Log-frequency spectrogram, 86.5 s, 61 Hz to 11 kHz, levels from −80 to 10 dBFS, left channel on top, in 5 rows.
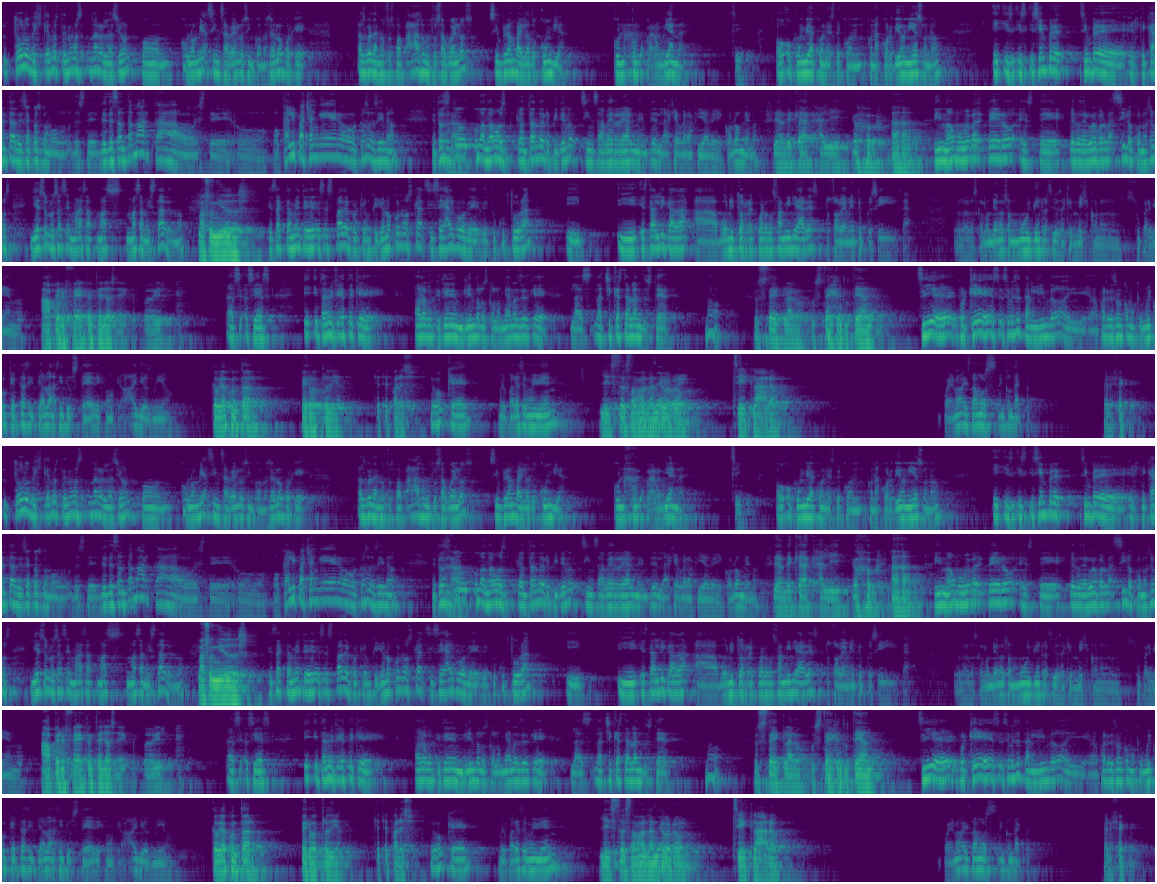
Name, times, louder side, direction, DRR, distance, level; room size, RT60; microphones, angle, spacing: voice 1, 0.0-4.6 5.3-7.1 7.3-8.4 9.2-10.3 11.6-14.1 14.9-23.2 23.7-29.4 31.3-37.5 38.6-42.6 43.0-43.3 43.8-48.2 48.9-51.4 51.7-52.2 55.2-56.2 56.4-57.6 58.1-60.1 60.4-61.9 62.4-62.7 64.2-64.6 65.6-71.7 73.8-73.9 75.6-76.2 76.6-77.6 78.6-79.5 83.3-84.5, left 1 dB, 25° left, 10 dB, 0.9 m, -31 dB
voice 2, 9.3-10.0 11.0-11.1 23.9-24.2 28.9-31.0 37.5-38.3 52.5-53.8 54.0-54.6 63.2-64.9 72.3-73.0 73.7-74.3 74.9-75.4 78.1-79.4 80.1-80.8 85.7-86.1, right 1 dB, 30° right, 6 dB, 2.1 m, -27 dB
27.5 x 14.0 x 9.4 m, 1.2 s
head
